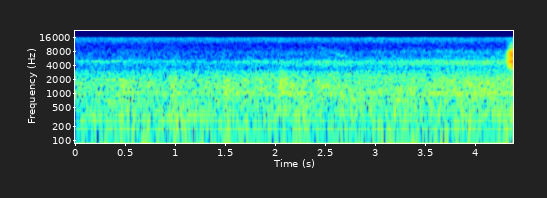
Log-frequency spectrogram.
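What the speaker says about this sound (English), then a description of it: "Right, here comes the tram" A low, steady rumble of a Blackpool tram rolls in, constant and broad with no voices, growing slightly louder at the very end.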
